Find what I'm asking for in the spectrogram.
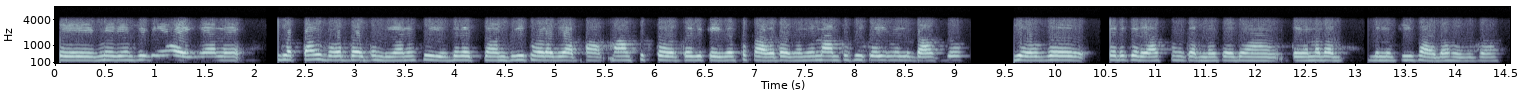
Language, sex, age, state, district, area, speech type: Punjabi, female, 18-30, Punjab, Fazilka, rural, conversation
